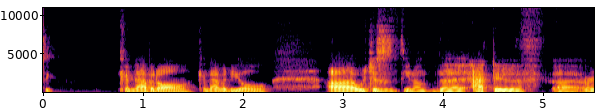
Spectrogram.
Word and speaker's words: Cannabidiol: that would be infused with, how do you pronounce it? Cannabidiol.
